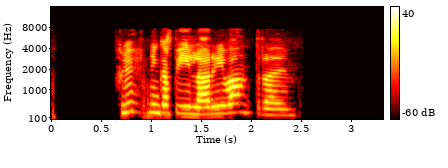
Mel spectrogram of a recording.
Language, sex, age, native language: Icelandic, male, 18-19, Icelandic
